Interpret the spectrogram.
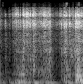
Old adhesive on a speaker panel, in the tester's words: you can hear how crispy and crunchy this is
